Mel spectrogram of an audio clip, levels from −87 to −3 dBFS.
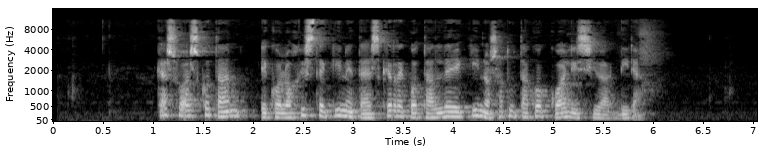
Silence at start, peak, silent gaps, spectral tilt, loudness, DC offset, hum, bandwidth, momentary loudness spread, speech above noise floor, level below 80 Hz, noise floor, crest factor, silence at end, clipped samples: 1.05 s; -2 dBFS; none; -3 dB/octave; -21 LUFS; under 0.1%; none; 11.5 kHz; 11 LU; 44 dB; -60 dBFS; -66 dBFS; 22 dB; 1.05 s; under 0.1%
